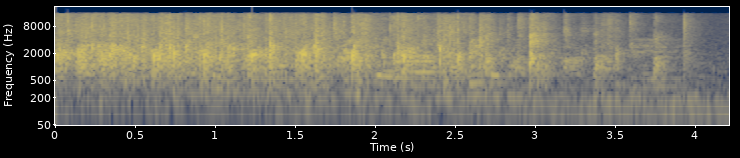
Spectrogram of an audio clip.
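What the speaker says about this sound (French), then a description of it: "On peut les applaudir." A concert audience in Taipei applauds, a dense burst of clapping that fades over a few seconds.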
